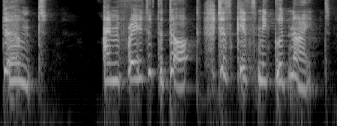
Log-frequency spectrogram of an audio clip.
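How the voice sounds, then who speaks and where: A woman voicing a small green frog in a storybook, croaky, plaintive and persistently pleading. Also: very high-pitched, lively intonation, slow pace, a bit bright, voice pushed up, exaggerated voice. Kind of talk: storybook character acting.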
